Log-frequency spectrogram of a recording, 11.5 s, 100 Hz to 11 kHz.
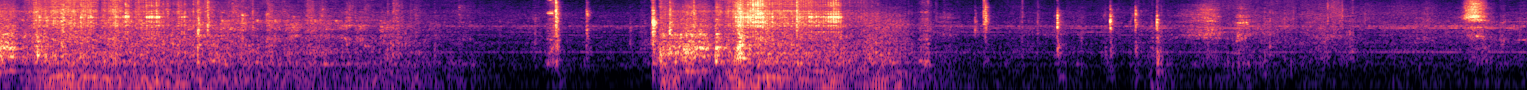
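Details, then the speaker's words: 1947 Ford, carburetor primed with gas: starter churns in steady pulses about four a second, stops and retries, never fires; crank no start, cause suspected not confirmed. "Dump some gas down the carb here and crank it over. See what happens. That should be enough to fire it. Might have to do this one more time. Sometimes it doesn't catch right away."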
